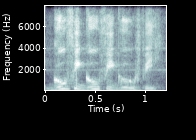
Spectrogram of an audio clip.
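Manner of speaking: usual speaking voice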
